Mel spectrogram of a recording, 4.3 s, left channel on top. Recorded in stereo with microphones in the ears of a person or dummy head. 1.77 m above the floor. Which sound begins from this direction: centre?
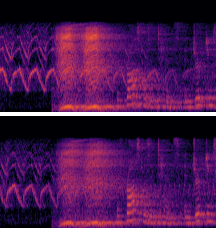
A woman speaking, at 2.3 s.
